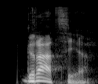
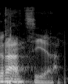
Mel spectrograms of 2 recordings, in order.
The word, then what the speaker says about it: grazie: Oh, I always say grazie. I'm saying it wrong. You are. It's okay. grazia. – You, you kind of pronounce the I and the E after the Z. Grazia.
